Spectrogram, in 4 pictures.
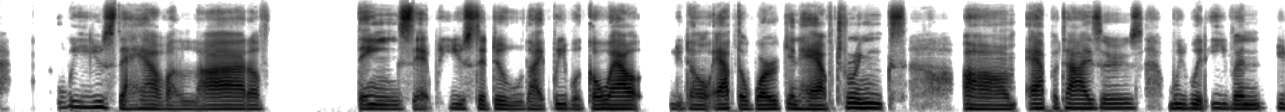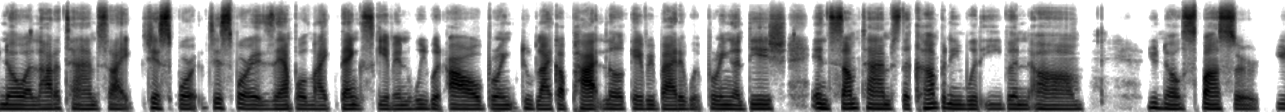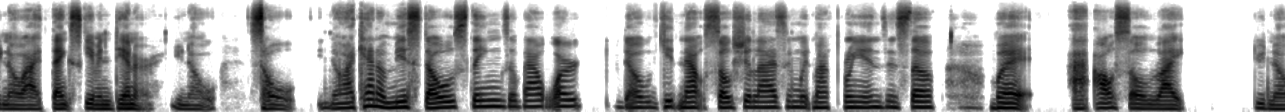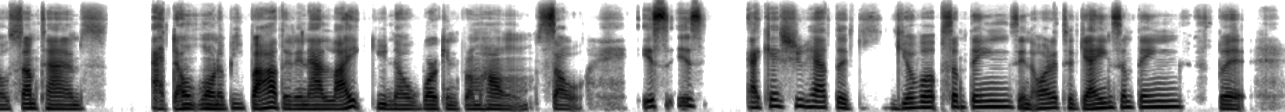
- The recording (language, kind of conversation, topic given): English, unstructured, What do you think about remote work becoming so common?
- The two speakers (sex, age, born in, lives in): female, 55-59, United States, United States; male, 20-24, United States, United States
- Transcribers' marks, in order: tapping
